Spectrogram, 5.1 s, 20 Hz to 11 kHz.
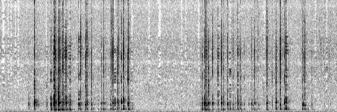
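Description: Fingertips brush and scratch the bristles of a black plastic paddle hairbrush. Two bursts of quick, soft, papery ticks and scratches, around 0.5–1.9 s and 3–4.6 s, are separated by a near-silent pause. The sound is quiet and dry, with little low rumble.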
